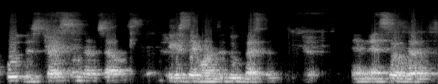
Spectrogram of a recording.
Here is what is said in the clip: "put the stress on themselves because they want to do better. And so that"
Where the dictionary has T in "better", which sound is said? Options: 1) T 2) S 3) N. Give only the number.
2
